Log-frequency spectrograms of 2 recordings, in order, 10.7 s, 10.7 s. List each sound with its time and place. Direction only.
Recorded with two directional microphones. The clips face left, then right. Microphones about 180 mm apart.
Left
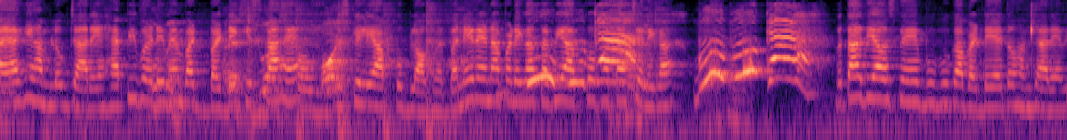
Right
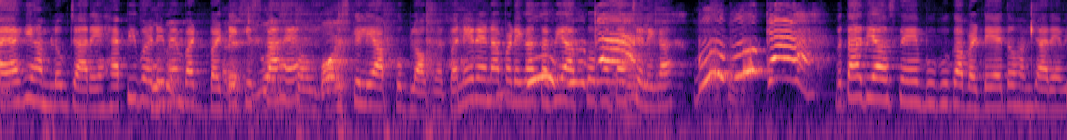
0.0 s a woman's voice: 5° right (ahead or behind)
3.2 s speech: 20° right (ahead or behind)
3.5 s a woman's voice: centre (ahead or behind)
5.9 s a child's voice: 20° left (ahead or behind)
6.3 s a woman's voice: centre (ahead or behind)
7.0 s a sound: 20° left (ahead or behind)
8.5 s a woman's voice: centre (ahead or behind)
